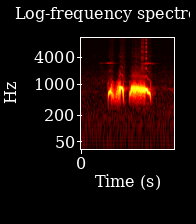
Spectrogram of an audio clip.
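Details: Spotted dove calling to stimulate decoy doves: a two-part coo, first a wavering rising-falling note, then a longer, slightly burry note ending with a downward slide, clean and close.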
